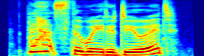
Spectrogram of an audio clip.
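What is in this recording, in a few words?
that S The Way To Do It, female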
